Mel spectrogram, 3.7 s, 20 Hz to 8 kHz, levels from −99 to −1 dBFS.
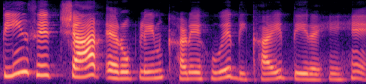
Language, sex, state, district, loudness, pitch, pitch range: Hindi, male, Madhya Pradesh, Dhar, -19 LUFS, 235 Hz, 215-285 Hz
